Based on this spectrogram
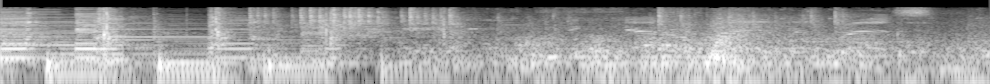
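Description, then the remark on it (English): A steady rumble of a Yarra Trams tram riding along, with a recorded announcement voice near the start saying the next stop, Regent Street, is the last stop, speaking over the vehicle noise. “Next stop is Regent Street. This will be the last stop. Thank you for travelling with Yarra Trams.”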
